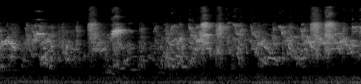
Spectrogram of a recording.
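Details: Several budgies chatter at once: a busy stream of shrill chirps, squeaky whistles and scratchy warbling notes that swell and dip in short bursts.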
